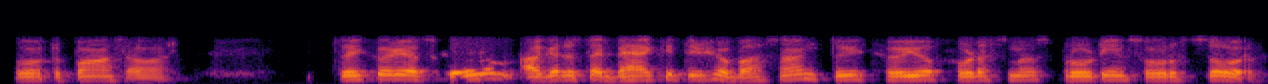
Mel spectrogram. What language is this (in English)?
Kashmiri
